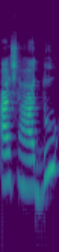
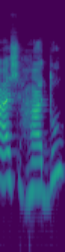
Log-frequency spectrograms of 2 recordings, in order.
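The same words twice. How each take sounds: The two takes are said the same way.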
